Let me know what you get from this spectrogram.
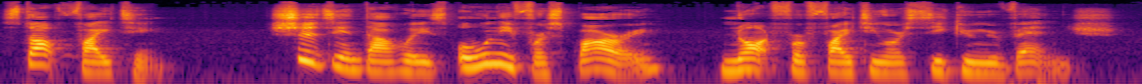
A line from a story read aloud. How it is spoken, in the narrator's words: speaking in a stern voice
